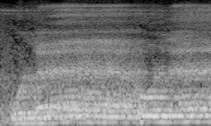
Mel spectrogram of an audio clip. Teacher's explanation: Walaupun di dalam kalimat ulaika ada wau yang mati itu tidak boleh dibaca panjang. Tidak boleh dibaca ula, tidak.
